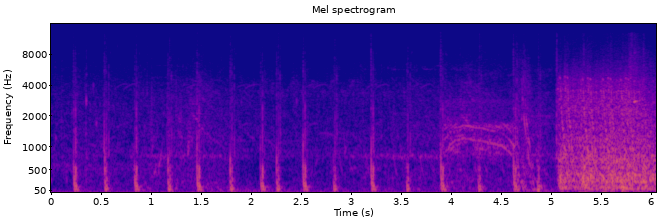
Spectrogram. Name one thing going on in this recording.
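A blaster rifle fires rapid shots, each with a sharp zap.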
